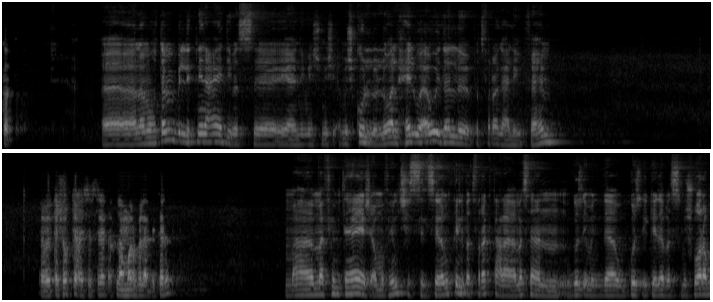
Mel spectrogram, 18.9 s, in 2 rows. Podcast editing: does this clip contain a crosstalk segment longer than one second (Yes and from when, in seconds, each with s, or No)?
No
